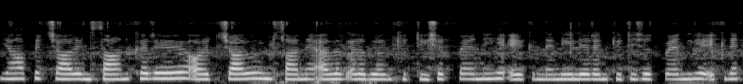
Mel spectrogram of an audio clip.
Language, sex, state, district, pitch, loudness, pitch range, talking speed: Hindi, female, Punjab, Fazilka, 245 Hz, -16 LUFS, 240-255 Hz, 215 wpm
